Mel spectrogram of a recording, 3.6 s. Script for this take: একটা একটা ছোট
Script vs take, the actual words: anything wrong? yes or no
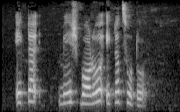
yes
